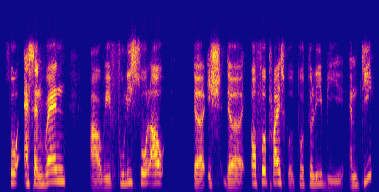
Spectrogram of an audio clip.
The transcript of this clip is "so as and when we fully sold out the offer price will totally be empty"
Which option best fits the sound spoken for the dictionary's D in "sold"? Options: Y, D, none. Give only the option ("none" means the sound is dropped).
none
